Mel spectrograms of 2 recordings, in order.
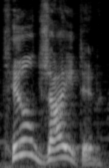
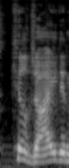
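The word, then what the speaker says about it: Kil'jaeden: really help me but I believe it's kill Jen is how it's like said 7- 77 demon battlecry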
